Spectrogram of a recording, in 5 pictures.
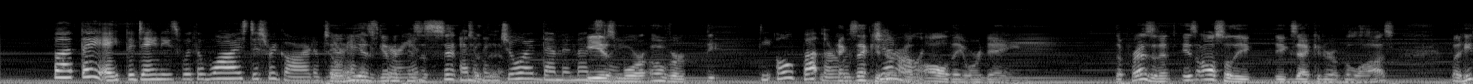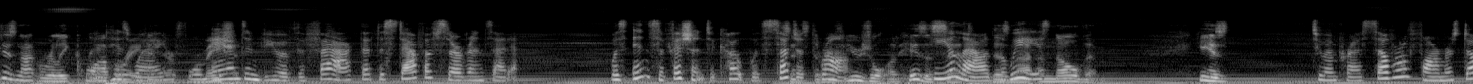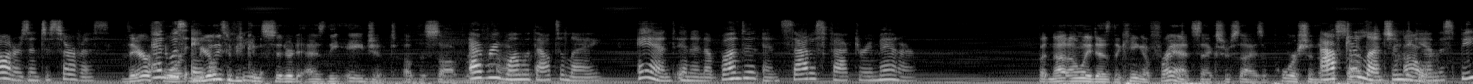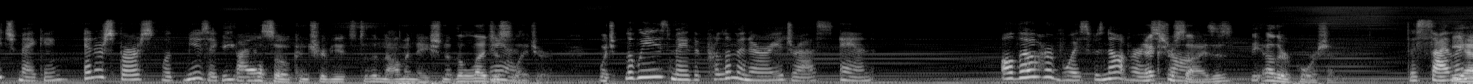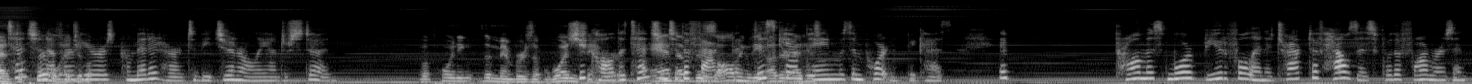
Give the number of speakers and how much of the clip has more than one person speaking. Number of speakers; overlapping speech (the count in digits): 2, about 27%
